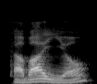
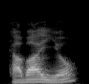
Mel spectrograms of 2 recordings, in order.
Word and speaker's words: caballo: If we take the word for horse, which is caballo, it's either like a Y sound in English, caballo, or it can be like a J sound, for example, in Medellin, in Colombia, caballo, caballo. And if we go to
